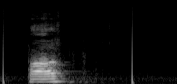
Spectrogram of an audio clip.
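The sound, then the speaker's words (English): Someone eats the last bite of a burrito: a short, soft burst of chewing blended with a voiced murmur, framed by two sharp isolated clicks, one at the start and one near the end, with quiet in between. “Just like this last bite of this burrito. Yummy.”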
